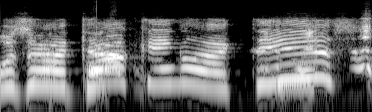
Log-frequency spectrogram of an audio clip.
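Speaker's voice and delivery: very high voice. Told they sounded different, the speaker checks by demonstrating: higher-pitched voice. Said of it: "voice sounded a little bit higher".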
